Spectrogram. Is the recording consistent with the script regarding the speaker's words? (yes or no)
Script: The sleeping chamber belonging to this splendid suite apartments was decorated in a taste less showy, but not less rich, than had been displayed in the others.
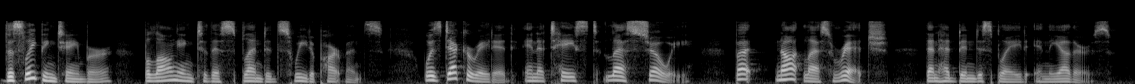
yes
